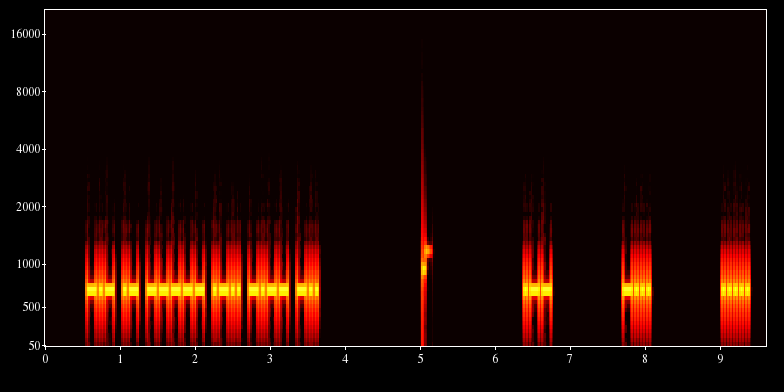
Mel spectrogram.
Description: Morse code, heard as a keyed tone, about 30 wpm, spaced as for 17 wpm, 700 Hz. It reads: KA0LYD WB5
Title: USA Call Signs - 6 Characters - 8x Character Spacing - 30wpm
